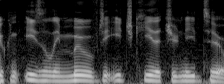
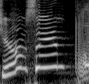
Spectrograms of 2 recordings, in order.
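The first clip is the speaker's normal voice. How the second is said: squeaky aside. Acted.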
